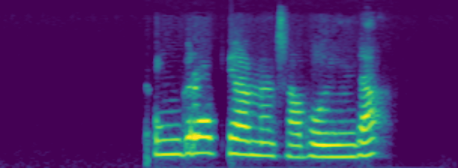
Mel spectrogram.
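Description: A young child speaks with animation over an online call.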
